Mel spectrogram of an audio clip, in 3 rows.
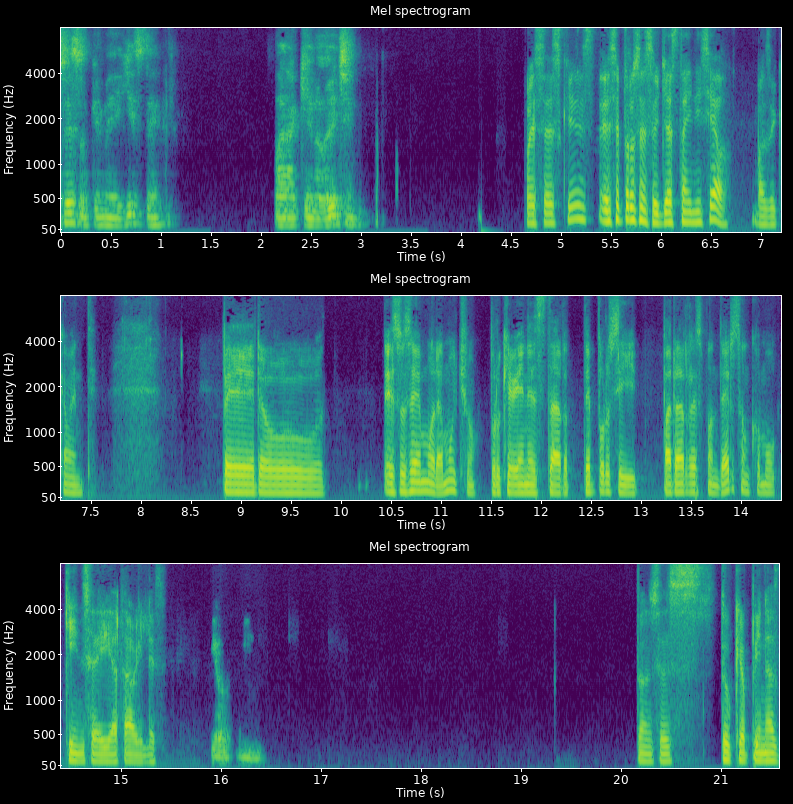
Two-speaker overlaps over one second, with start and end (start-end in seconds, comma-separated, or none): none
